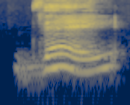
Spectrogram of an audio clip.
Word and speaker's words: they: hair their air hair they as in they are rhymes with say and pay they say pay quotation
